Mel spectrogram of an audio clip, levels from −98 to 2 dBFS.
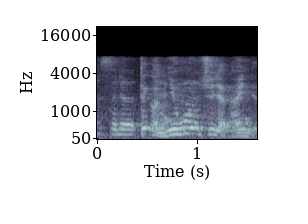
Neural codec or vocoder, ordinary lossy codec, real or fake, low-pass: none; none; real; 7.2 kHz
